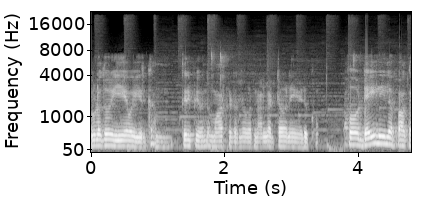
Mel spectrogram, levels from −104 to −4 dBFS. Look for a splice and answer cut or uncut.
cut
